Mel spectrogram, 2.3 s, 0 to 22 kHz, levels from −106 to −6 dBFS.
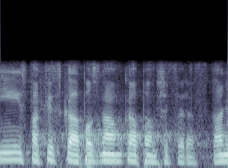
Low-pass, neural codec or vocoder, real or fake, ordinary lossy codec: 5.4 kHz; codec, 44.1 kHz, 7.8 kbps, Pupu-Codec; fake; Opus, 24 kbps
